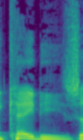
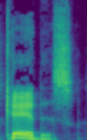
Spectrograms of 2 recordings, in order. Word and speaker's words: Cadiz: And, yeah, they say Cadiz over there, but if you go to Ohio, it's Cadiz. So, you know, there's one up there, too. Yeah, they always call it Cadiz, I think.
